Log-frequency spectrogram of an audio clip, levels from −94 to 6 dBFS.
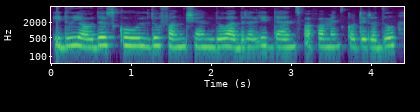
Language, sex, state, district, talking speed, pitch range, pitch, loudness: Kannada, female, Karnataka, Chamarajanagar, 120 wpm, 230-255 Hz, 240 Hz, -21 LUFS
